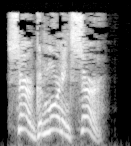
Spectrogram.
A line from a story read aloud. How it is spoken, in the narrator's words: Dumbo shouts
